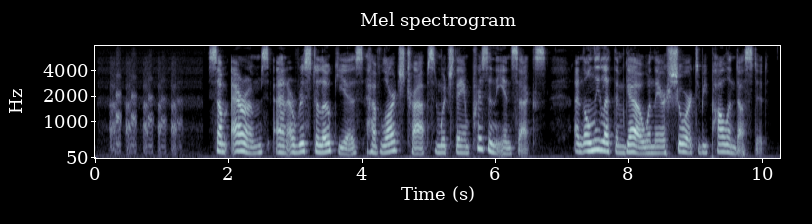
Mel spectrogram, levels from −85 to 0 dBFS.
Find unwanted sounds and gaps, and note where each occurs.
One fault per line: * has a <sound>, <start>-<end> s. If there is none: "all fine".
* has a laugh, 0.2-1.3 s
